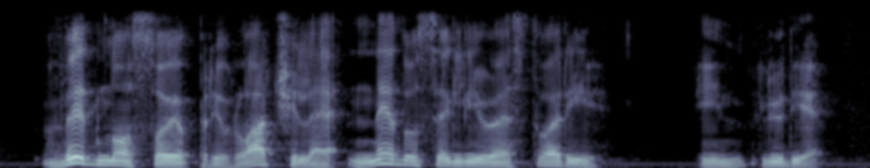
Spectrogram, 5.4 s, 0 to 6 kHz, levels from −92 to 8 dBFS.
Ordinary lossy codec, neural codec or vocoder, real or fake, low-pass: none; codec, 16 kHz, 16 kbps, FreqCodec, larger model; fake; 5.4 kHz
